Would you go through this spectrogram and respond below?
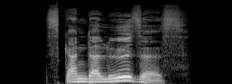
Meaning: strong/mixed nominative/accusative neuter singular of skandalös
- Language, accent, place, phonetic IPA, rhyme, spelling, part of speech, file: German, Germany, Berlin, [skandaˈløːzəs], -øːzəs, skandalöses, adjective, De-skandalöses.ogg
